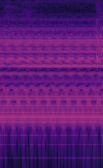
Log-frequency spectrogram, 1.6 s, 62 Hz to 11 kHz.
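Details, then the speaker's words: Unlabeled 1960s 6-inch student guitar combo amp, idle: steady buzzy mains hum caused by about 14 volts potential between common signal ground and chassis/house ground; grounding fault. "if you have potential between those two points um you're likely to get uh this sort of of hum okay obviously this thing is very noisy"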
